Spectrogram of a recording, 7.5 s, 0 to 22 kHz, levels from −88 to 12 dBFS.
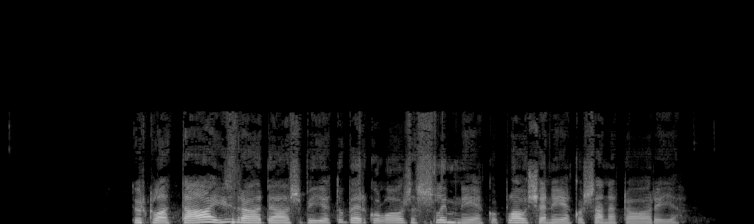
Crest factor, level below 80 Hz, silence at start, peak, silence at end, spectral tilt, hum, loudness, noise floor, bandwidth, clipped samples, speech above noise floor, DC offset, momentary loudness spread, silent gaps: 20 dB; -68 dBFS; 1.35 s; -4 dBFS; 0.75 s; -6 dB/octave; none; -23 LUFS; under -90 dBFS; 11.5 kHz; under 0.1%; over 68 dB; under 0.1%; 12 LU; none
